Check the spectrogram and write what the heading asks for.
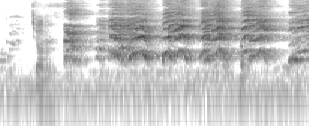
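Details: Ayam Ketawa rooster of contest quality crowing in a rapid chain of bright, rich syllables after a short opening note, with a faint background hum.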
